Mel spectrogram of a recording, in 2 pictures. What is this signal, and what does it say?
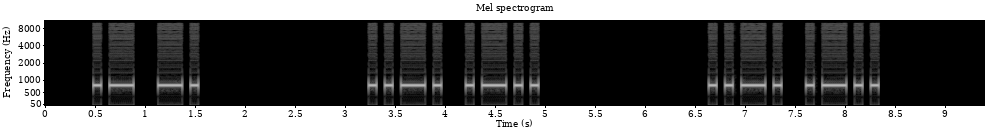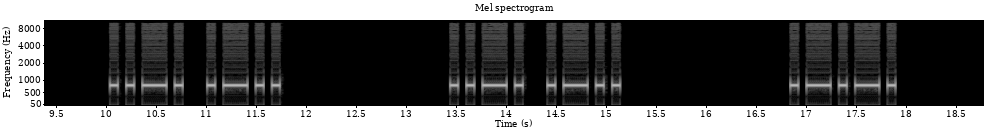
Morse code, heard as a keyed tone, about 15 wpm, 800 Hz. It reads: A N F L F L F L F L <AR>
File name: Contrasts / Contrasts-mp3s / 2LtrContrasts @13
